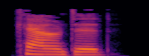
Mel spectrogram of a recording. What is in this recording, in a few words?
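"counted", British English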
